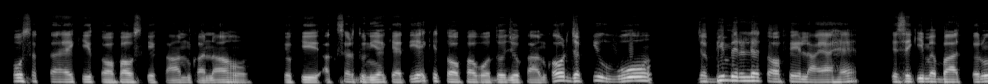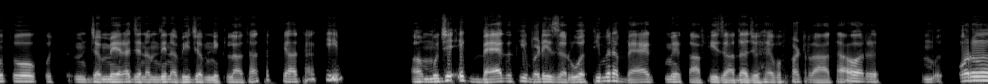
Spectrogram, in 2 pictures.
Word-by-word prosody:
हो 155 - +5
सकता 135 -4 -9
है 115 0 -1
की 115 0 -3
तोहफ़ा 105 -1 -1
उसके 100 -1 -3
काम 100 +1 -7
का 100 0 -6
ना 100 +2 -3
हो। 105 -2 -2 0.4
क्योंकि 105 +1 +1
अक्सर 115 +3 -7
दुनिया 110 +1 +1
कहती 110 +5 -3
है - - +3
कि 150 - -3
तोहफ़ा 110 -4 -1
वो 105 -1 -1
दो 110 +2 +1
जो 105 +1 +3
काम 100 +1 -6
का - - -1
और 180 -2 +5
जबकि 155 +4 0 0.2
वो 175 +5 +6 0.5
जब 135 -4 -3
भी 190 - +5
मेरे 180 -3 +4
लिए 170 0 +5
तोहफ़े 130 -3 -2
लाया 110 -2 -2
है 120 +6 -3 0.4
जैसे 120 +3 +1
कि 140 +2 +3
मैं 130 -2 +1
बात 115 -1 +1
करूँ 135 +4 +3
तो 135 -1 +5
कुछ 125 - -9 0.4
जब 115 - +3
मेरा 120 +1 +4
जन्मदिन 115 +1 +1
अभी 115 +1 +1
जब 110 -2 +1
निकला 105 +2 -1
था 155 - -5
तब 205 +5 -11
क्या 125 -2 0
था - - -8
कि - - 0 0.7
अ, 120 - +2
मुझे 135 +9 +5
एक 175 -9 +5
बैग 135 +4 +4
की 155 - 0
बड़ी 125 0 +2
ज़रूरत 115 +1 +1
थी। 155 - +2
मेरा 165 0 +3
बैग 110 +1 -2
में 120 -1 0
काफ़ी 105 +2 -2
ज़्यादा 105 0 0
जो 100 0 +1
है 110 +1 -3
वो 110 - -4
फट 115 0 -6
रहा 100 -1 -3
था - - -1
और 125 -5 +3 0.5
म 115 - -6 0.2
और 175 +2 +6
115 Hz, 220 wpm, -23 LUFS, 105-135 Hz, 0.7 s, वो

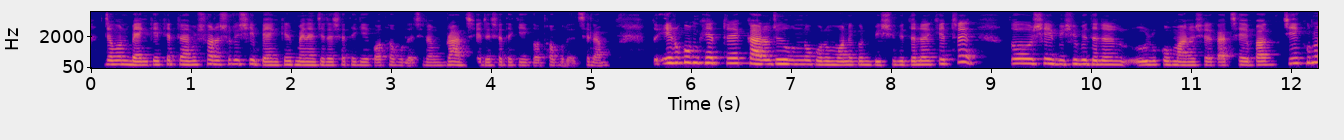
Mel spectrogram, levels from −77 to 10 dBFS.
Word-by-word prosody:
যেমন 210 0 +1
ব্যাংকের 180 +1 +2
ক্ষেত্রে 210 -1 -3
আমি 195 - -1
সরাসরি 220 0 -1
সেই 220 -2 -1
ব্যাংকের 175 +2 0
ম্যানেজারের 175 -1 0
সাথে 180 0 -8
গিয়ে 165 -1 -5
কথা 155 +2 -8
বলেছিলাম, 155 +1 -9
ব্রাঞ্চ 175 -1 +1
হেড 170 -1 -8
এর - - -8
সাথে 170 -1 -6
গিয়ে 160 -1 -8
কথা 145 +3 -10
বলেছিলাম। 160 -2 -8 0.5
তো - - -7
এরকম 285 +2 +5
ক্ষেত্রে 280 -1 +3 0.2
কারো 230 -2 +8
যো - - +5
অন্য 215 0 -4
কোনো 190 0 +1
মনে 185 0 +1
করেন 185 0 -2
বিশ্ববিদ্যালয়ের 190 +2 -1
ক্ষেত্রে, 235 +8 +2 0.5
তো 250 - 0 0.2
সেই 250 -1 +2
বিশ্ববিদ্যালয়ের 205 -2 +1 0.2
ঐরকম 190 +1 0
মানুষের 170 +1 -1
কাছে - - -2
বা 185 - +5 0.3
যেকোনো 275 +4 +1
190 Hz, 185 wpm, -22 LUFS, 175-220 Hz, 0.5 s, কারো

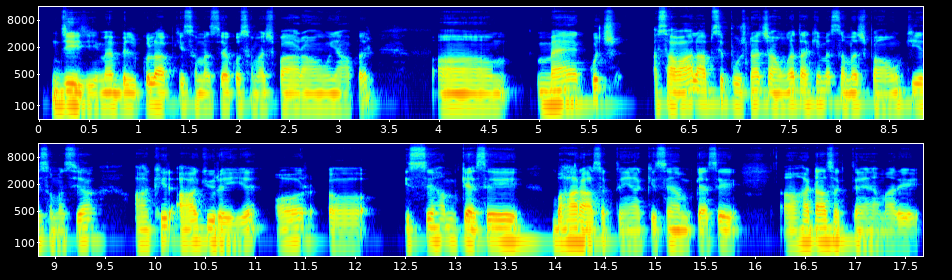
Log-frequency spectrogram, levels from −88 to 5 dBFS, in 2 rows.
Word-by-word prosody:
जी, 100 -1 +5
जी, 95 0 -2
मैं 95 0 +2
बिल्कुल 95 +1 +2
आपकी 100 0 0
समस्या 95 -1 -2
को 95 +2 -3
समझ 95 -2 -6
पा 95 -1 +2
रहा 95 0 -1
हूँ 95 0 -1
यहाँ 90 -2 -2
पर। - - -3 0.7
अ, 95 0 +2 0.3
मैं 110 +2 +3
कुछ 125 -3 0 0.4
सवाल 100 +3 +5
आपसे 110 +2 +1
पूछना 100 +2 -1
चाहूँगा 100 -1 +1
ताकि 105 0 -1
मैं 110 0 -3
समझ 100 -2 -1
पाऊँ 95 +2 -2
कि 105 -1 -4
ये 100 - +3
समस्या 100 +3 -3 0.5
आखिर 95 +5 -1
आ 100 +2 +5
क्यों 105 -1 0
रही 90 -1 +1
है 100 +3 0 0.3
और 110 +3 0 0.2
अ, 90 0 -3 0.3
इससे 105 +3 -1
हम 110 0 -3
कैसे 100 +2 +4 0.6
बाहर 105 +1 +5
आ 95 -1 +6
सकते 95 0 -6
हैं 90 - -6
या - - -3
इसे 95 +2 -3
हम 95 -1 +1
कैसे 90 +1 +1 0.5
अ, 90 0 0
हटा 105 +1 +5
सकते 105 +1 -2
हैं 90 0 -4
हमारे 90 0 -4
95 Hz, 170 wpm, -26 LUFS, 95-105 Hz, 0.7 s, आ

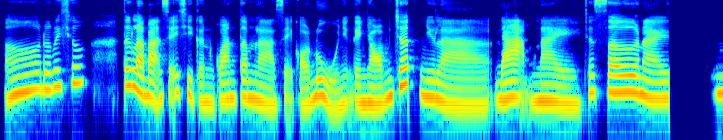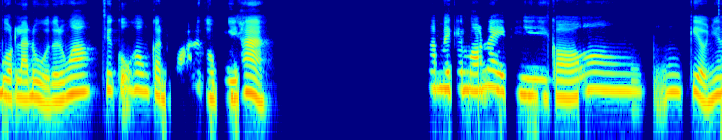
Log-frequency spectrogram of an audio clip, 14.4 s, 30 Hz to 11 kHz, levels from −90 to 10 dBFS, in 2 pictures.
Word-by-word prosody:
Ờ, 225 +7 +2
được 260 - +1
đấy 285 +2 0
chứ. 335 0 +1 0.4
Tức 300 - +3
là 250 -5 +7
bạn 180 -3 +2
sẽ 190 +5 -3
chỉ 215 - -3
cần 155 -3 -5
quan 170 +3 -1
tâm 180 0 -1
là 145 -5 -2
sẽ 140 - -9
có 135 0 -5
đủ 180 -9 +1
những 145 +3 -7
cái 150 -2 -3
nhóm 145 +4 +1
chất 320 +4 +3
như 190 -2 +1
là 135 -4 -2
đạm 170 -1 +1
này, 150 -3 -1
chất 225 0 -3
xơ 230 0 +5
này, 175 -3 +1 0.4
tinh 220 0 0
bột 185 -3 +2
là 175 -1 +2
đủ 175 -5 +1
rồi, 160 +2 0
đúng 175 +4 +1
không? 225 +2 +4
Chứ 255 - -3
cũng 250 - -3
không 245 -2 -1
cần 205 -5 -1
quá 150 - -10
là - - -12
cầu 175 -2 -2
ký 180 0 +1
ha. 215 -9 +3 1.6
Mà 265 - -3
mấy 265 0 +3
cái 260 - -4
món 250 0 +3
này 275 -4 +2
thì 195 -3 -1
có, 185 0 +1 0.7
ưm, 230 +1 -4
kiểu 200 -10 +1
như 185 +7 0
185 Hz, 220 wpm, -24 LUFS, 160-230 Hz, 1.6 s, là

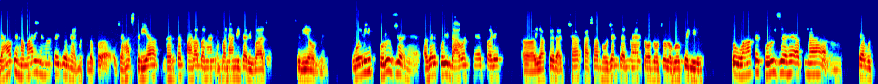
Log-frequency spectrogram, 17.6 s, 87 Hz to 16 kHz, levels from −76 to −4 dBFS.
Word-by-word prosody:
यहाँ 140 +7 +2
पे 200 - +3
हमारी 155 +6 +1
यहाँ 155 -2 -6
पे 160 - +2
जो 150 -1 +3
है 110 - -2
मतलब 110 0 -4 0.5
जहाँ 130 +1 0
स्त्रियाँ 130 +2 +2 0.4
घर 120 0 0
का - - +4
खाना 135 -1 0
बना 125 0 -1 0.2
बनाने 120 +1 0
का 130 - +4
रिवाज़ 110 +1 0
है, - - -15 0.5
स्त्रियों 110 -2 +2
में। 95 - -10 0.6
वही 180 +8 +4 0.2
पुरुष 195 +6 +3
जो 170 -2 +5
हैं, 105 - -11 0.2
अगर 145 +6 +3
कोई 160 0 +6
दावत 145 +4 0
है 140 0 -2
पड़े 135 +1 +2
अ, 135 -5 -8 0.3
या 115 - +1
फिर 125 - +2
अच्छा-खासा 130 -1 -3
भोजन 135 +5 -1
करना 125 0 -1
है 125 - -3
100-200 120 +1 0
लोगों 120 +1 +2
के 130 -2 +3
लिए, 110 -2 +2 0.6
तो 160 - +5
वहाँ 160 +3 +2
पे 190 - +5 0.2
पुरुष 180 +3 +4
जो 180 -2 +5
है 175 - +2
अपना 165 0 -1 0.2
उम, 110 0 -10
क्या 135 +6 -3
बोल 120 - -2
130 Hz, 170 wpm, -13 LUFS, 120-155 Hz, 0.6 s, कोई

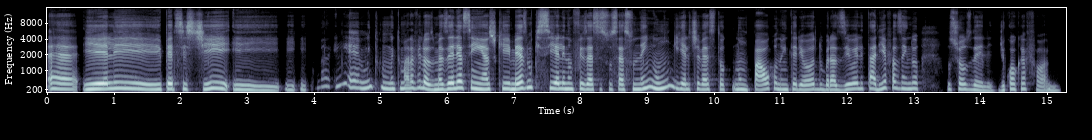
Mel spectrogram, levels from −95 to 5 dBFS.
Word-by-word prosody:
É 225 -2 +1
e 210 - 0
ele 230 -2 +5
persistir 230 +1 +1
e 175 -5 -3
e 190 -3 -10
e, - - -17 0.2
ah, 340 0 -15
ele 370 +2 -9
é 290 -1 -3
muito, 290 +4 -5
muito 235 -1 -2
maravilhoso, 255 -4 0
mas 215 +1 +1
ele, 240 +3 +7
assim, 255 -4 +3
acho 225 +1 +1
que 240 -1 0
mesmo 260 +6 +4
que - - -10
se 260 - -2
ele 240 0 +4
não 235 - +2
fizesse 215 -2 -1
sucesso 215 +1 -4
nenhum 260 +6 +1
e 240 -4 -3
ele 215 0 -1
tivesse 210 -1 -5
to 210 -1 -7
num 215 -2 -2
palco 210 +4 -1
no 215 - -3
interior 210 0 -3
do 210 0 -8
Brasil 200 +2 -2
ele 235 0 -3
estaria 235 +1 -2
fazendo 245 -2 -5 0.4
os 215 -1 -11
shows 215 -3 -4
dele 165 -4 -6
de 180 +2 -8
qualquer 225 +3 -5
forma. 170 -5 -11
225 Hz, 175 wpm, -21 LUFS, 210-245 Hz, 0.4 s, ele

